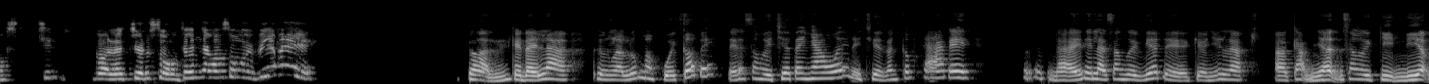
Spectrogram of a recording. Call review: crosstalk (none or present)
none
